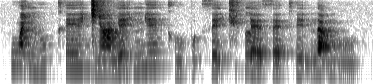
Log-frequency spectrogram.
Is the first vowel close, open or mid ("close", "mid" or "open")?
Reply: open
